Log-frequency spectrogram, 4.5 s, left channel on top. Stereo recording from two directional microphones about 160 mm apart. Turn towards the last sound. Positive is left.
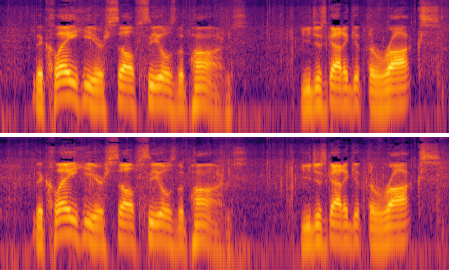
turn(degrees=35)  # may be behind; listen again after turning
